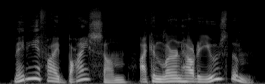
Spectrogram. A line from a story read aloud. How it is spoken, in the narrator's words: said Milo eagerly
